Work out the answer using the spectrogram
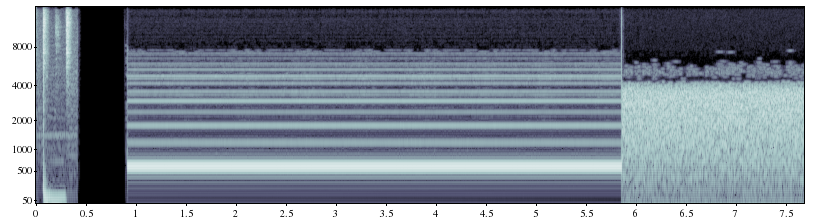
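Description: A dance-music beat cuts off, and after a brief silence a steady electronic beep tone holds for about five seconds. It then switches abruptly to a quieter, even hiss of television static.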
